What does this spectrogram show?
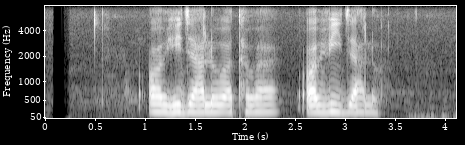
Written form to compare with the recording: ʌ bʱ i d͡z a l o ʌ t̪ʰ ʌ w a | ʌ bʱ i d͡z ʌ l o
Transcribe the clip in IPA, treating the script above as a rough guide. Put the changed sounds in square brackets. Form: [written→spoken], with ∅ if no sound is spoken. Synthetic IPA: ʌ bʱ i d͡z a l o ʌ t̪ʰ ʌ w a | ʌ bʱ i d͡z [ʌ→a] l o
